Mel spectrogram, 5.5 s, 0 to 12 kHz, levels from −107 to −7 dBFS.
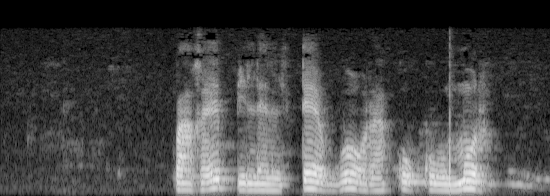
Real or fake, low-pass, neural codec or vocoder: real; 7.2 kHz; none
